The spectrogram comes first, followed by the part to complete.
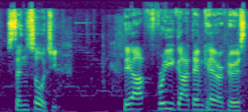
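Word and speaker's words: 浅草寺: Asakusa, except it's pronounced Senoji.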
